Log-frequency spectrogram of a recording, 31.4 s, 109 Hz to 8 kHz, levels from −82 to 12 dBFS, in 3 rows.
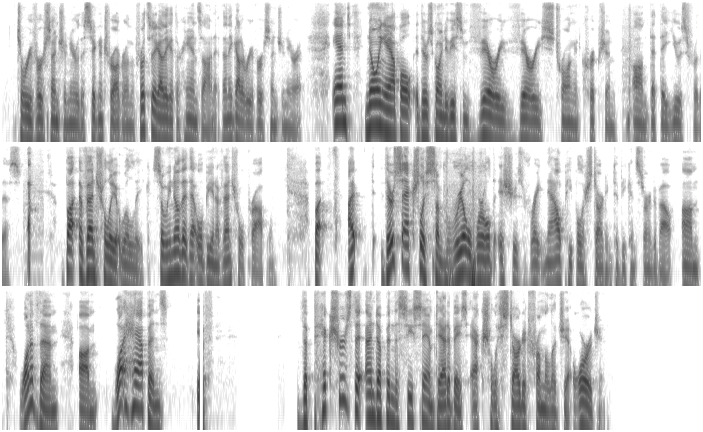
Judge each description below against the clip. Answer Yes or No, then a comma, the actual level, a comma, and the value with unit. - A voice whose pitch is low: Yes, low, 115 Hz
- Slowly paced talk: No, average, 180 wpm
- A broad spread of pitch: Yes, wide, 6.3 semitones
